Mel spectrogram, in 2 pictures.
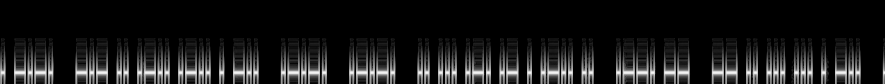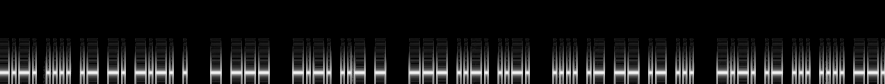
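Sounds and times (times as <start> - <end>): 
Morse code steady pure tone around 600 Hz: 0.0 - 17.6.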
